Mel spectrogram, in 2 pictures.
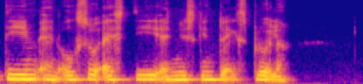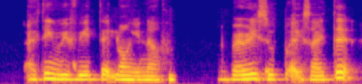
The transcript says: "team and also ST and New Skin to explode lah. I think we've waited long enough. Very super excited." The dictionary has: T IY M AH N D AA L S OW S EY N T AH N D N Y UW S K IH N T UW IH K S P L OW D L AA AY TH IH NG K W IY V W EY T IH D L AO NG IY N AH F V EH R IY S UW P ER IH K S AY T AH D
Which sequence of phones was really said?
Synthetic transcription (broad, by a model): T IY M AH N AA L S OW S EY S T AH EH N Y UW S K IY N T UW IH K S P L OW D L AA AY T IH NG K W IY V W EY T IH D L AO NG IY N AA F V EH R IY S UW P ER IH K S AY T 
